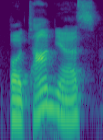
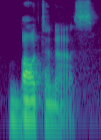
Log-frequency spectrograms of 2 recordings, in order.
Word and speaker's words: botanas: translates this as snacks it was botanyas b-o-t-a-n-a-s botanias rhymes with montagnas although i don't think so because i the end in montana has the tilde above it so i think it's more like botanas and montagnas let's listen to somebody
